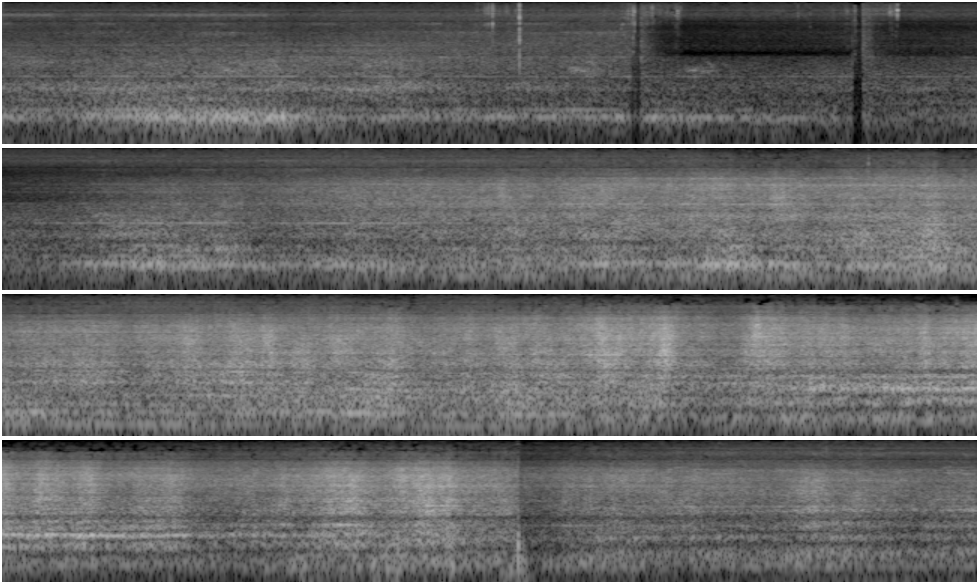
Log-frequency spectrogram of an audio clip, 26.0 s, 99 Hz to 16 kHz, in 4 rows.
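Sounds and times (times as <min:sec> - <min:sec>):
jet engines roaring: 0:00.0 - 0:26.0.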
